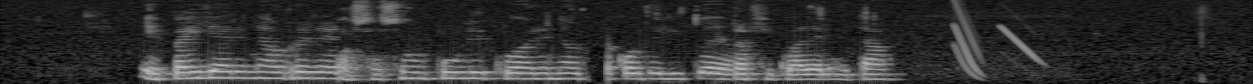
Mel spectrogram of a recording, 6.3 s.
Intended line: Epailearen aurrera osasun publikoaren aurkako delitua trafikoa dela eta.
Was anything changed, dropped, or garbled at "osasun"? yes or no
no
